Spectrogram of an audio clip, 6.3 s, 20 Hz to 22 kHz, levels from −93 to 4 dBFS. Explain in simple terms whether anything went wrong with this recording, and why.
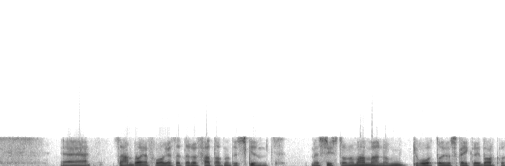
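Around 1.06 to 1.13 s, a radio error spoiled a small chunk of speech data, so the decoder covered the gap by repeating its last good settings more quietly. These lost AMR speech frames cause a brief dip or warble, consistent with one lost 20 ms frame.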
